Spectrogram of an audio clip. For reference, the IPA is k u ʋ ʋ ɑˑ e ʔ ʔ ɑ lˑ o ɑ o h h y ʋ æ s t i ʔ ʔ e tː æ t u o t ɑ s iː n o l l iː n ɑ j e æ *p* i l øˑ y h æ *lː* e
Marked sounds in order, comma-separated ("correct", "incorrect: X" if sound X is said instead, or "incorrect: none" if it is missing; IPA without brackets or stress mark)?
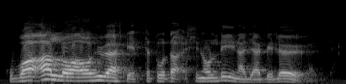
correct, correct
